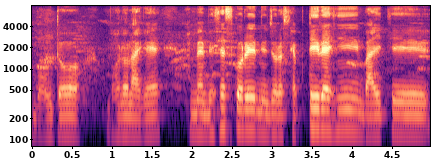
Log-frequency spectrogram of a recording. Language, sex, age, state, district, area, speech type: Odia, male, 18-30, Odisha, Rayagada, urban, spontaneous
